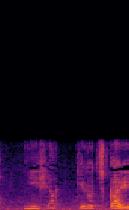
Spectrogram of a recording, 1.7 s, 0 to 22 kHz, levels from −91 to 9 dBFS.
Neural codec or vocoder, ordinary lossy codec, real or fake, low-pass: none; none; real; 7.2 kHz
